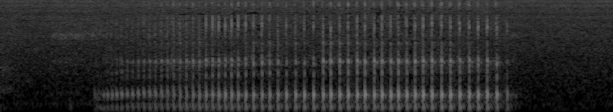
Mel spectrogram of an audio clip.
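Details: Snoring in a little girl during a nap: a single long, buzzing, fluttering snore of about two seconds, growing louder, in a quiet room.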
